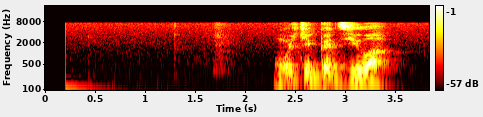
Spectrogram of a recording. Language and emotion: Russian, neutral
